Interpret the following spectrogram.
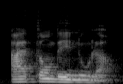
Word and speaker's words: attendez-nous là: Espéranos ahí, se dice attendez-nous là. Attendez-nous là. La Z no se pronuncia.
